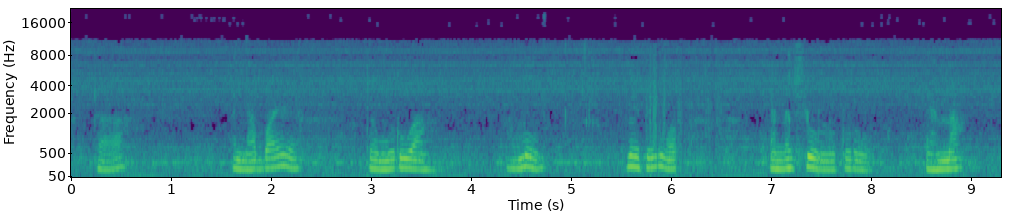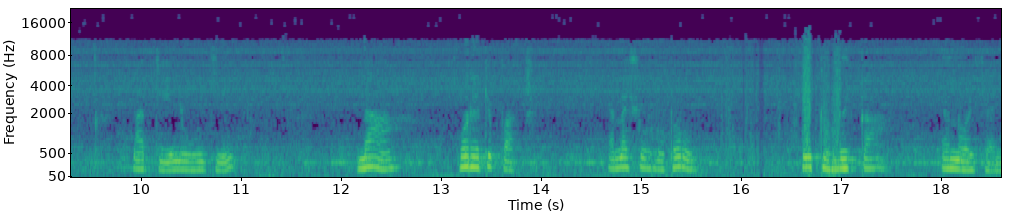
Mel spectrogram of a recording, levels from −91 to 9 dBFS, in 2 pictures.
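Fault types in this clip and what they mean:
MP3 compression: The speech sounds watery and swirly throughout, with smeared onsets and metallic chirping on s sounds, and nothing above 19.1 kHz. This is likely low-bitrate MP3 coding, consistent with roughly 48 kbps, where weak frequency components drop in and out between frames.
Loose connector crackle: Irregular bursts of scratchy crackle interrupt the audio from 5.75 to 6.56 s and again from 15.8 to 17.03 s. A worn or dirty contact is rapidly making and breaking, chopping the signal.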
